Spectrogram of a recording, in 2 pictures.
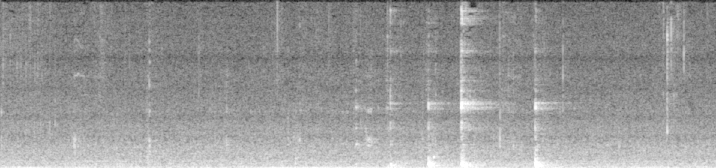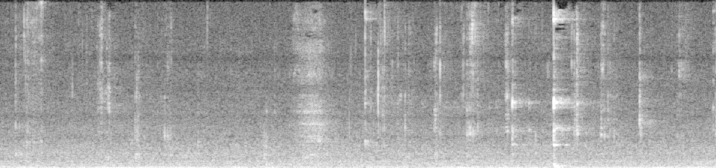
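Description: Metal fork clinking and scraping against a ceramic plate in a few short knocks, a quick cluster of them about three seconds in and a sharp click near the end, over a low steady hum.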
